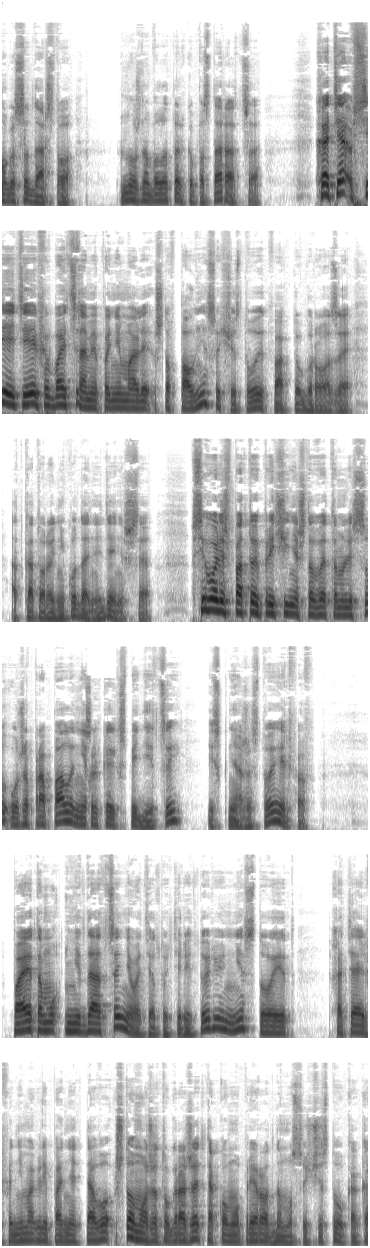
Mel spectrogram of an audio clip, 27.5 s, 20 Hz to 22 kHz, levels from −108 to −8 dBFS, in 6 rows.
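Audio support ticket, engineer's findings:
Damaged data in a compressed stream: short glitches at 5.48–5.54 s and 14.77–14.83 s, each about 60 ms. Probable component: stream or file transport upstream of the decoder. Corrupted bytes break frame parsing, and the decoder outputs garbage until it resyncs on the next valid frame header.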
